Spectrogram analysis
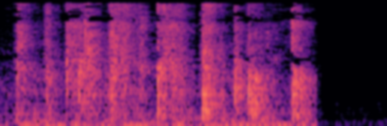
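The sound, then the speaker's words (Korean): A short burst of applause from a small group, a quick crackle of claps with a few louder peaks, lasting about two seconds before cutting off abruptly into silence. “자 박수래요.”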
